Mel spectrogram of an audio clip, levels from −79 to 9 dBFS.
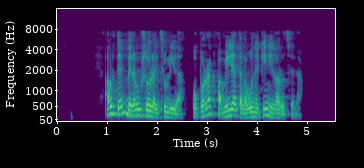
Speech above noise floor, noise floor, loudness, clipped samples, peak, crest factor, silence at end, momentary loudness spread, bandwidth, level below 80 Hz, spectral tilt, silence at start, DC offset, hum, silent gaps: over 75 dB; under -90 dBFS; -15 LUFS; under 0.1%; 0 dBFS; 16 dB; 0.7 s; 10 LU; 8 kHz; -68 dBFS; -5.5 dB/octave; 0.95 s; under 0.1%; none; 2.61-2.69 s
